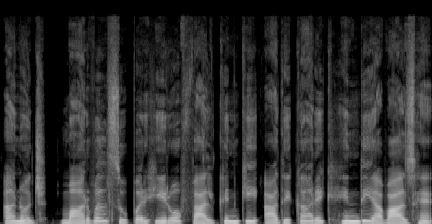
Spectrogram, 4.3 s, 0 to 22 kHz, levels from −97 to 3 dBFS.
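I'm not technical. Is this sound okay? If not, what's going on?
Yes, nothing's wrong with this recording; there's no fault to point to anywhere in it.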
